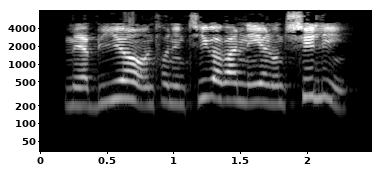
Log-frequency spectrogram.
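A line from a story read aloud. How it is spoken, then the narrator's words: Guest roaring. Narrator (German): brüllte einer der Gäste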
